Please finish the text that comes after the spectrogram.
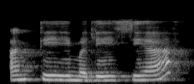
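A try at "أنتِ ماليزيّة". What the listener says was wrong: Malaysia bila orang kan hujung tu dia ada sabdu. Bagi jelas tu. Anti Malaysia. Kalau ada nisbah kepada orang dia ada sabdu hujung dia tu jelas.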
